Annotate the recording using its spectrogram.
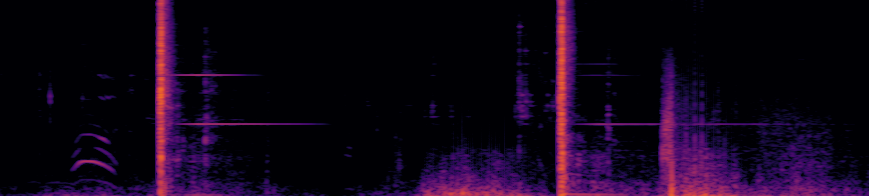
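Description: Mortar firing twice, about four seconds apart. Each shot is a sharp report followed by a ringing metallic tone from the tube lasting about a second. A third, shorter crack comes a second after the second shot, over a low rumble.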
